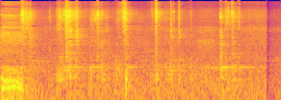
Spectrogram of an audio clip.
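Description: Small plastic claw hair clips clicking and clattering against each other and the table as a hand spreads them out: an irregular run of sharp light ticks.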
